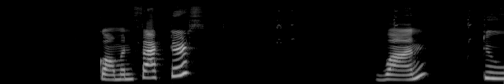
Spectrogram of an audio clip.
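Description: A woman speaks calmly and clearly nearby, in short phrases.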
